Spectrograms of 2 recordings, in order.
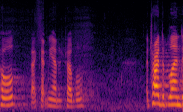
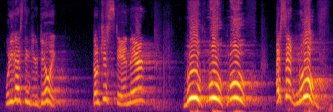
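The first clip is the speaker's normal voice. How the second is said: much higher, louder commanding yell; yelling at recruits; 8 semitones higher, 19 dB louder, slower than usual. Acted. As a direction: bellow the order to move. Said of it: "You yell at them?".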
